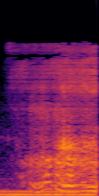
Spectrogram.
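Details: Snoring recorded during sleep with the SnoreLab phone app: a single short stretch of low, rattling breath noise growing louder; snoring.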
